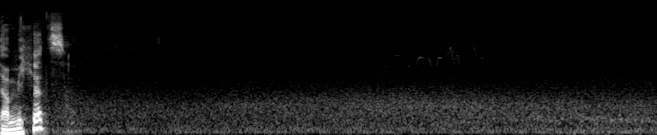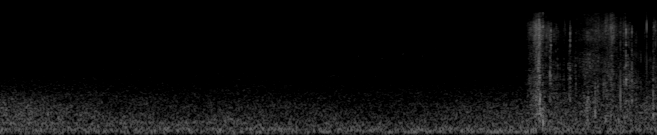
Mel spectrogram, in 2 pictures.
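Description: Footsteps rustle steadily through tall grass and bushes.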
